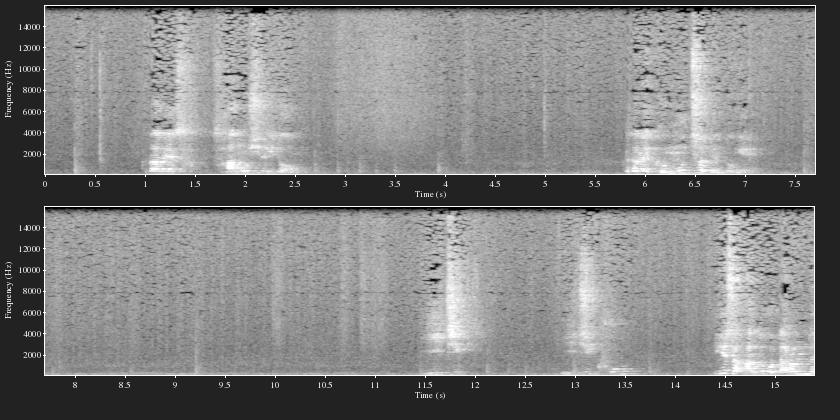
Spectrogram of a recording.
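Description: A middle-aged man speaks calmly in bursts, close by.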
